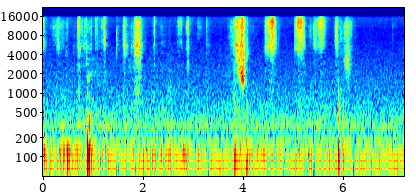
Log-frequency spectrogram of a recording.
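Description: A glue stick rubs across paper.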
